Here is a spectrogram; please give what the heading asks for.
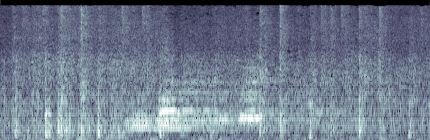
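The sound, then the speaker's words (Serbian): A train rolls along with a rhythmic clickety-clack of wheels on rails. A sustained horn tone sounds midway before the steady clatter carries on. “Voz.”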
